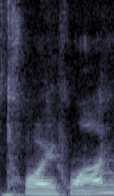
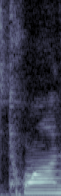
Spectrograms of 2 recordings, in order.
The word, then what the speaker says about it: Toijuan: We basically went into the editing lab again, and today the instructor is Tuan Shannon, or it's spelled Toijuan, and I thought it's Toy Juan, but no, it's Tuan Shannon.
